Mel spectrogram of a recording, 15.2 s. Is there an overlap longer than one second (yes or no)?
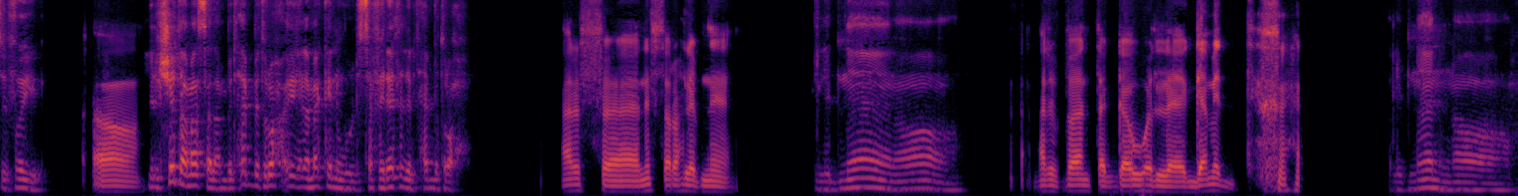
no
